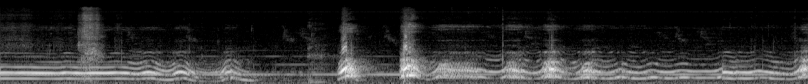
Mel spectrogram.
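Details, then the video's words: A dog howling at a siren: long wavering howls that rise and fall in pitch over a steady droning tone, with music playing and loud sharp bursts in the middle. "howlin' at the siren"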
